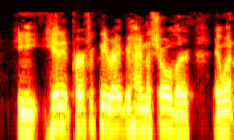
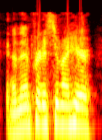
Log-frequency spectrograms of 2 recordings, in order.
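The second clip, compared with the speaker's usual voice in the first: ordinary delivery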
